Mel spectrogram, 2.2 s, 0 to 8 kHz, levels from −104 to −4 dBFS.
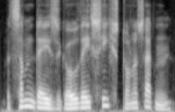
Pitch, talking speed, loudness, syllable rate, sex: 125 Hz, 245 wpm, -15 LUFS, 5.7 syllables/s, male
